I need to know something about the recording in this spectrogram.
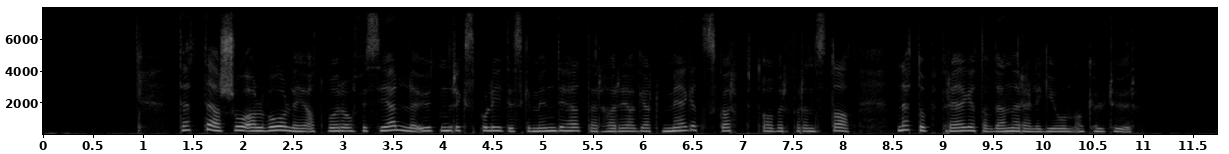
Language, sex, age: Norwegian, female, 26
